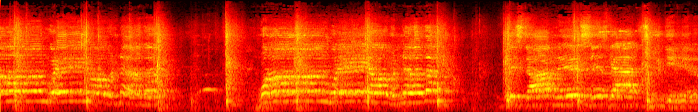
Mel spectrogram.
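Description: Live band music: a male voice sings three long, held phrases over an acoustic guitar played flat on the lap and an electric guitar. Sharp percussive knocks fall between the phrases.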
